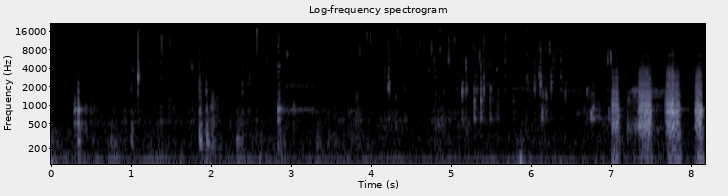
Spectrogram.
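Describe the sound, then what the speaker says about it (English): Hot distilled water poured into a beaker holding 98% sulfuric acid, heard as scattered drips, splashes and wet squishy sounds that build into louder bursts of pouring liquid near the end, close and fairly quiet overall. "And we pour hot distilled water."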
